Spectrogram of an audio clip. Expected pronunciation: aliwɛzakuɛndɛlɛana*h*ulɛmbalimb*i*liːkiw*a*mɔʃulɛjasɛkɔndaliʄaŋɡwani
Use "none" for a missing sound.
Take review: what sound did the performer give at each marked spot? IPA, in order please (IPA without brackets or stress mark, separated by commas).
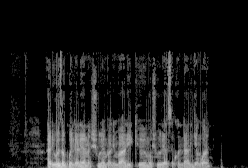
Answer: ʃ, a, ɛ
